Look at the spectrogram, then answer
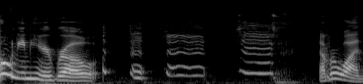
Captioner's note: dog whining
